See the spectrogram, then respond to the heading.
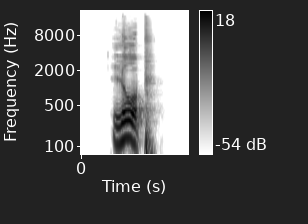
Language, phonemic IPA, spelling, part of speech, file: German, /loːp/, Lob, noun, De-Lob.ogg
- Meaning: praise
